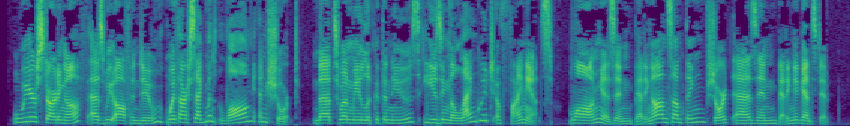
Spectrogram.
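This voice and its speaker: An unremarkable speaking voice with lively intonation, a moderate pace and hardly any pauses, its loudness very even and the sound dry and close with no echo. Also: woman, medium pitch for a woman. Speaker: radio host. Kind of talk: public radio news show host intro and interview banter. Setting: studio. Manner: polished, warm, conversational, upbeat.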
